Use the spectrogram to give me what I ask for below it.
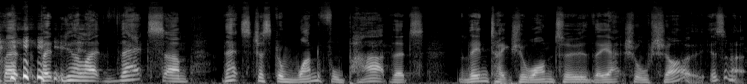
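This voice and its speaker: In an Australian accent, a man speaks at a fairly slow pace, his fairly high pitch moving in very wide swings. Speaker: TV arts interviewer. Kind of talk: interview questions.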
